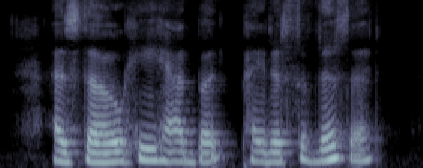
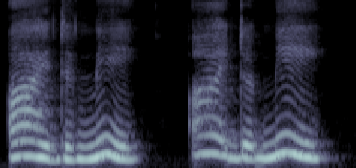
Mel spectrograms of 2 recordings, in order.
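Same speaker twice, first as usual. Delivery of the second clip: high, loud whining lament; whined; 7 semitones higher, 6 dB louder than usual. A narrator's reading. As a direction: whine like you're near death. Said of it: "Maria whined".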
